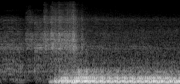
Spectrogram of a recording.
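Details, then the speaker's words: Prodrive Subaru Impreza STi on a mild rebuild, restarted after removing an aftermarket Sigma alarm that blocked starting: brief crank, then a smooth, even low idle, quieter than expected, no misses or odd noises, no apparent fuel leaks; healthy start. "and it's actually a lot quieter than what I thought it would be"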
